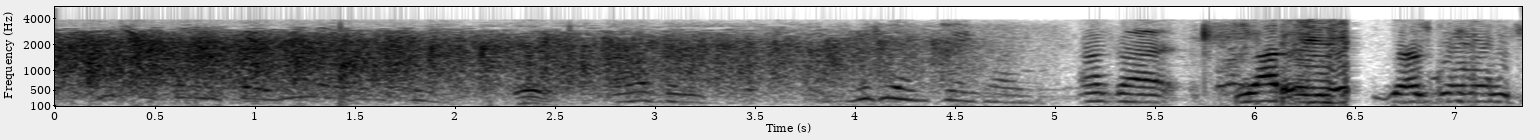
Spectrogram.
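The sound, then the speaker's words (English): Loud, dense applause fills the first five seconds, a steady crackle of many hands, then cuts out as a voice starts talking clearly on its own. “So round of applause to you, and shout out to Grandma too.”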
